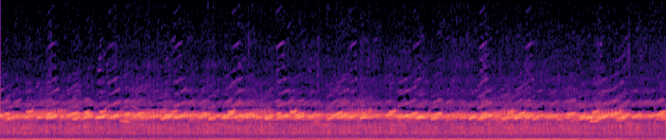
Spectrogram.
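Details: Frogs calling in the evening: a dense, unbroken chorus of high, rattling trills blending into one steady shimmering band, with a low rumbling hum underneath throughout.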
